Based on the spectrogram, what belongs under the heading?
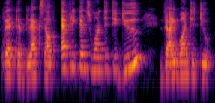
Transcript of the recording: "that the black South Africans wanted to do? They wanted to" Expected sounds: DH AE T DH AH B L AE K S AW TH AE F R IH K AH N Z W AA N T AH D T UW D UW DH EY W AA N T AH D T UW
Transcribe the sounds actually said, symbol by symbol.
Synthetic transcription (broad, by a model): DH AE T DH AH B L AE K S AW TH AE F R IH K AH N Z W AA N T AH D T UW D UW DH EY W AA N T AH D T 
